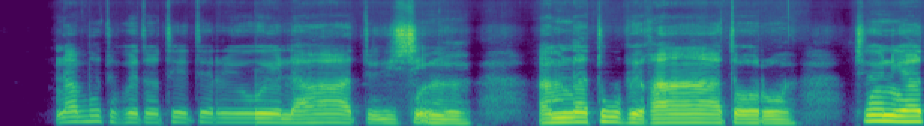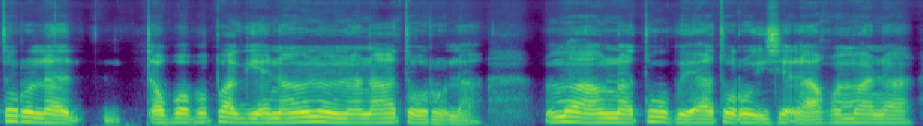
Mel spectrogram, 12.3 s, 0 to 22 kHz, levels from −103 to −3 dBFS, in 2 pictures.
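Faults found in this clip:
Microphone volume stepped up at 1.71 s, about 8 dB, then again at 2.73 s, about 4 dB. Speech and room background jump together in a single step each time, no ramp. Points to call software's automatic input gain raising the capture device volume when the mic read too quiet. Both steps land roughly a second apart. Net rise about 12 dB within the clip's first 3 s.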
